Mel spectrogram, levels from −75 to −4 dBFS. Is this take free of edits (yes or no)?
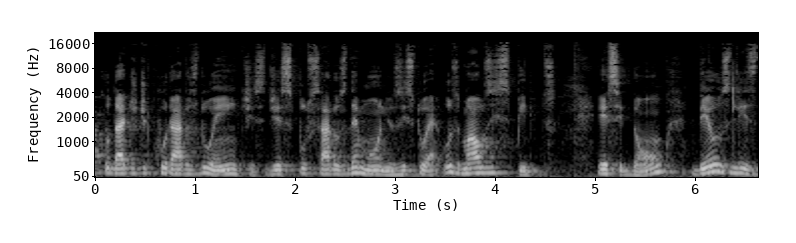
yes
